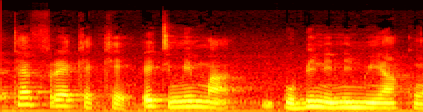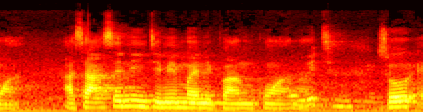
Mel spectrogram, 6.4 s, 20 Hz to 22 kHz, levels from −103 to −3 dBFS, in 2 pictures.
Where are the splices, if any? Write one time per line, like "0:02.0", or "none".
0:01.0

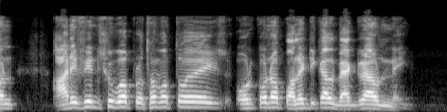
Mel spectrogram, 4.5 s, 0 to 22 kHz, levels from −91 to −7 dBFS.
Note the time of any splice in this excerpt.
none

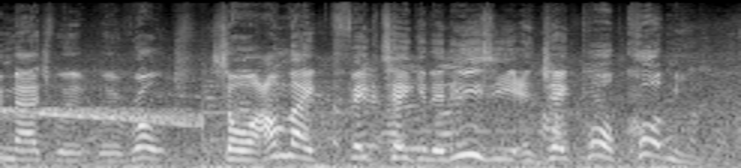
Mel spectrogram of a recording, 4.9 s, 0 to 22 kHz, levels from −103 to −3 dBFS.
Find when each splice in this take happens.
0:01.3

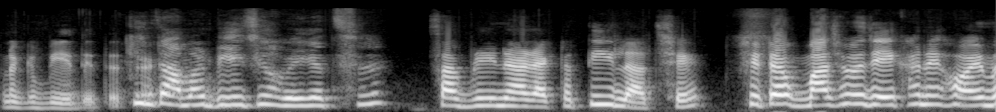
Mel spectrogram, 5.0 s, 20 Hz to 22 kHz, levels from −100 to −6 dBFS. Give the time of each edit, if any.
0:02.1
0:03.6

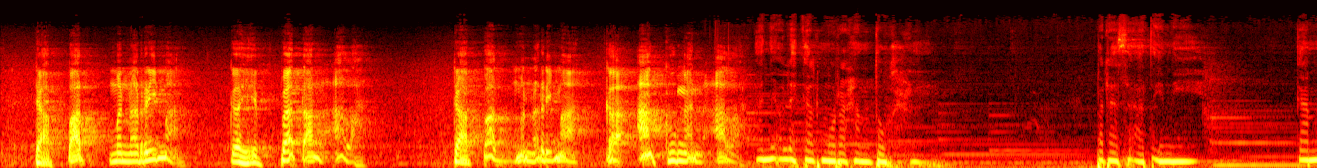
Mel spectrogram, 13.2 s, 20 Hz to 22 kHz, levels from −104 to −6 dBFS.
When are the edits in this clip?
0:07.4

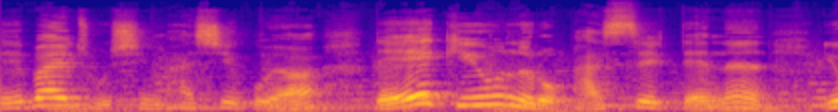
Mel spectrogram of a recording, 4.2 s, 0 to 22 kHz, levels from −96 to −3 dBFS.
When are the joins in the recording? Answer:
0:01.8

